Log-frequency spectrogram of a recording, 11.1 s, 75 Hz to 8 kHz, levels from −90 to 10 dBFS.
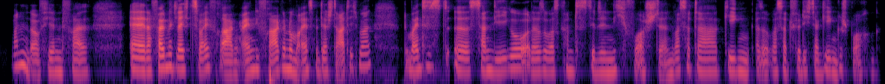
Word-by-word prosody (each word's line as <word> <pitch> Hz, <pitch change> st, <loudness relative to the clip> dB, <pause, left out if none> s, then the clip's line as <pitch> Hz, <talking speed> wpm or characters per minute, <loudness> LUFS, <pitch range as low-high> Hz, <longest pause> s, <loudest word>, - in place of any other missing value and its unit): Spannend 205 Hz, -5 st, -8 dB
auf 135 Hz, -1 st, -4 dB
jeden 150 Hz, 0 st, -8 dB
Fall. 145 Hz, -1 st, -4 dB, 0.5 s
Äh, 165 Hz, -2 st, +7 dB
da 160 Hz, -, +2 dB
fallen 180 Hz, +3 st, +6 dB
mir 200 Hz, -, -3 dB
gleich 170 Hz, -2 st, +4 dB
2 175 Hz, -, +5 dB
Fragen 135 Hz, -6 st, +1 dB
ein. 140 Hz, +4 st, +3 dB
Die 170 Hz, -, -8 dB
Frage 185 Hz, -, +1 dB
Nummer 170 Hz, -4 st, -3 dB
eins 155 Hz, +4 st, 0 dB
mit -, -, -7 dB
der 150 Hz, -, -3 dB
starte 185 Hz, -, 0 dB
ich 185 Hz, -, -10 dB
mal. 200 Hz, +1 st, -5 dB, 0.4 s
Du -, -, -14 dB
meintest, -, -, +4 dB
äh, 155 Hz, -2 st, -1 dB
San 155 Hz, +1 st, +5 dB
Diego 160 Hz, +4 st, -4 dB
oder 150 Hz, 0 st, -4 dB
sowas 150 Hz, -1 st, -3 dB
könntest 155 Hz, -2 st, -1 dB
du 155 Hz, -, -8 dB
dir 145 Hz, 0 st, -7 dB
nicht 145 Hz, 0 st, -4 dB
vorstellen. 135 Hz, -, -2 dB
Was 155 Hz, +3 st, +1 dB
hat 180 Hz, -, -4 dB
dagegen, 150 Hz, -1 st, -5 dB
also, 135 Hz, -, -10 dB
was 150 Hz, +1 st, +1 dB
hat 150 Hz, -, -6 dB
für 155 Hz, -, -5 dB
dich 150 Hz, 0 st, -3 dB
dagegen 145 Hz, +1 st, -4 dB
gesprochen? -, -, -9 dB
155 Hz, 235 wpm, -27 LUFS, 150-170 Hz, 0.5 s, Äh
